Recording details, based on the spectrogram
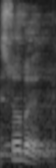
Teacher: سین با پیش صبح، با حروف قلقلہ میں سے ہے، ساکن ہے، قلقلہ کریں گے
